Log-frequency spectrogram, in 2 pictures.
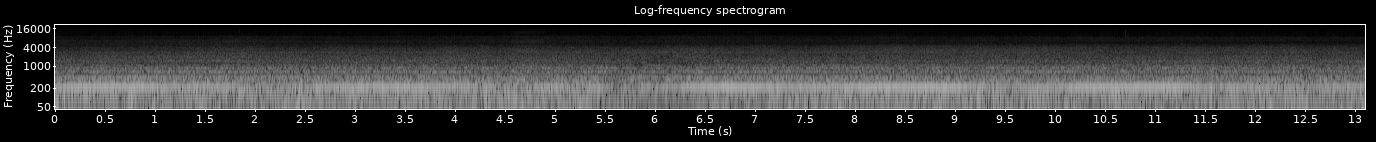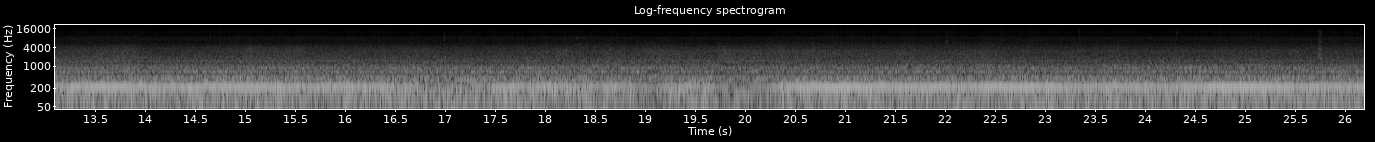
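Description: Steady machinery hum with a strong, constant low tone and a rumble beneath, typical of a large ship's onboard engines and ventilation heard from the deck. It swells and dips slightly but never changes pitch.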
